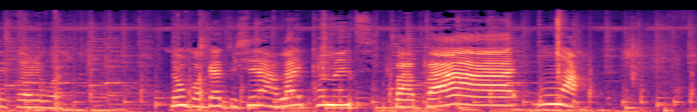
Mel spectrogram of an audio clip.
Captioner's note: kisses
